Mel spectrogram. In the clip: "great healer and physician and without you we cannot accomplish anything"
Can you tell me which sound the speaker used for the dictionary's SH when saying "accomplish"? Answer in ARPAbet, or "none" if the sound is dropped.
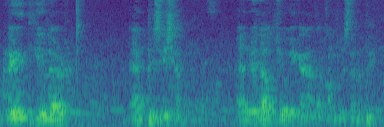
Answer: S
